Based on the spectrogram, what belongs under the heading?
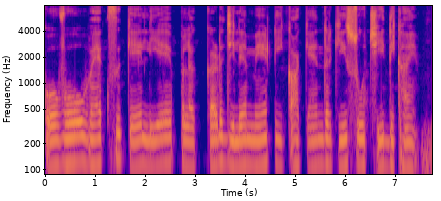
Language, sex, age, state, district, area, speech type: Hindi, male, 60+, Rajasthan, Jaipur, urban, read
